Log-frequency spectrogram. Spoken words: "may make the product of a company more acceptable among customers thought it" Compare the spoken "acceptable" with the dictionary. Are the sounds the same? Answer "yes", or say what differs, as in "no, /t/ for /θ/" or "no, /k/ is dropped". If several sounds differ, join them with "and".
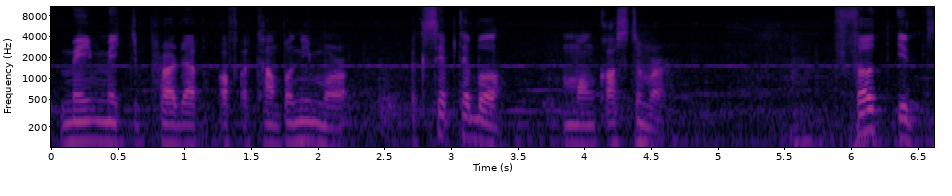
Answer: yes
